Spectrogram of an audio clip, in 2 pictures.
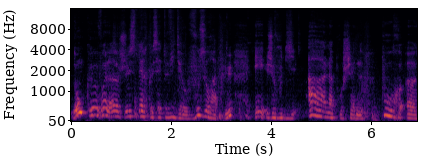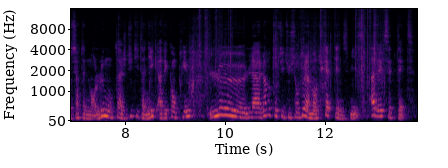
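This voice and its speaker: A man's voice: a little high, lively intonation, a little slow, warm tone, a little hiss or hum. A man hosting a casual unboxing video, rambling and joking, with mock-formal asides and lots of hesitations. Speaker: YouTube host unboxing Lego sets.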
